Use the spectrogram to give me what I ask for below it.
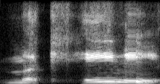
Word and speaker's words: McCamey: Correction. It's McCamey. McCamey. I'm sorry, McCamey. McCamey. And McCamey? that's spelled McCamey. M-E-Y.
